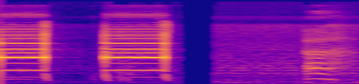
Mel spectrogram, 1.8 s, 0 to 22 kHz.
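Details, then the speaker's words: Woman 8.5 months pregnant with type 1 diabetes since age 4, with very low energy: two sharp electronic beeps from her glucose monitor alarm, which she says keeps ringing that she is low. "And then my alarm just keeps ringing that I'm low, but yeah."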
